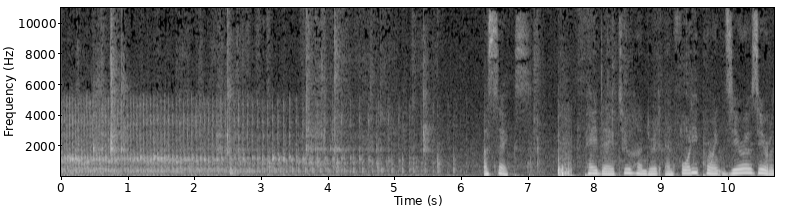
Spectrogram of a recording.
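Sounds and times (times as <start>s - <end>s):
spinning wheel clicking in a money-and-payday video game: 0.0s - 6.0s
buzzing hum: 0.0s - 10.6s
speech: 6.4s - 7.0s, 7.9s - 10.6s.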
